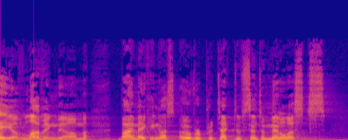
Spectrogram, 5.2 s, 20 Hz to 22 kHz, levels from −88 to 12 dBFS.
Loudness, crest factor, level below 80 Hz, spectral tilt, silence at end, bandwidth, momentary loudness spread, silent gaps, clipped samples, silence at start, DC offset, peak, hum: -19 LUFS; 20 dB; -52 dBFS; -3.5 dB/octave; 0 s; 16 kHz; 11 LU; none; under 0.1%; 0 s; under 0.1%; 0 dBFS; none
